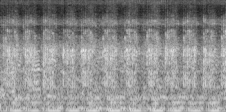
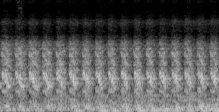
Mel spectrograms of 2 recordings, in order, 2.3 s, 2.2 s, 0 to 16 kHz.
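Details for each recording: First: Komatsu PC200-8 excavator common-rail diesel, previously crank no-start from a defective rail pressure sensor giving no rail pressure: now an even, rhythmic idle with steady pulses and a bright clatter, running smoothly. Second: PC200-8 common-rail diesel: even starter cranking at roughly six pulses a second with no firing. Crank, no start, no rail pressure due to a defective common-rail pressure sensor.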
